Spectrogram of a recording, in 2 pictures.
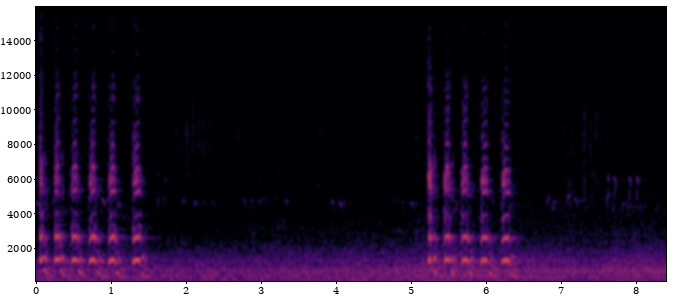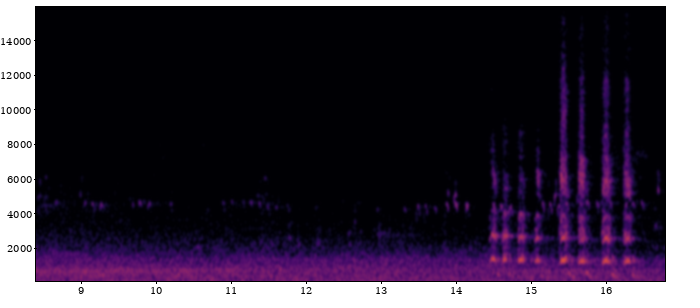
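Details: A western gray squirrel on a coast live oak in Del Monte Forest, California, gives loud bursts of sharp, barking alarm notes against a steady background hiss.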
